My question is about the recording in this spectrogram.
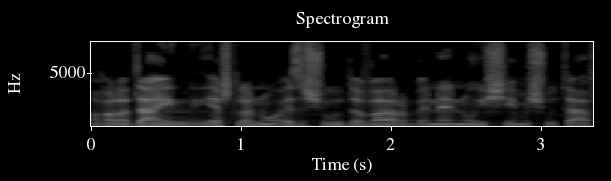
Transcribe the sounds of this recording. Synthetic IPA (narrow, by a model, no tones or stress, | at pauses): avalad̪ainje̞ʃlanue̞zeʃuud̪avaʁbe̞ne̞nuiʃimeʃut̪af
